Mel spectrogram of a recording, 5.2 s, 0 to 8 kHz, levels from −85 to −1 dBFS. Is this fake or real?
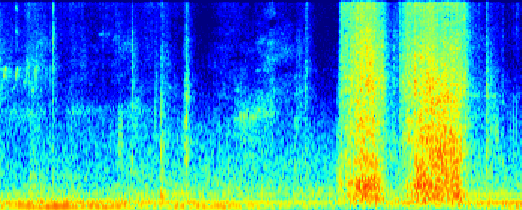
real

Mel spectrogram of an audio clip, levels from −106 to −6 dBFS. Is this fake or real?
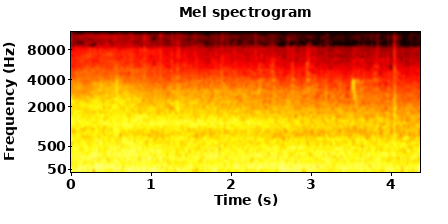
real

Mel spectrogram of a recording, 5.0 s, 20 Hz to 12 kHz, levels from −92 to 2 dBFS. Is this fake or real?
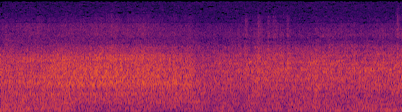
real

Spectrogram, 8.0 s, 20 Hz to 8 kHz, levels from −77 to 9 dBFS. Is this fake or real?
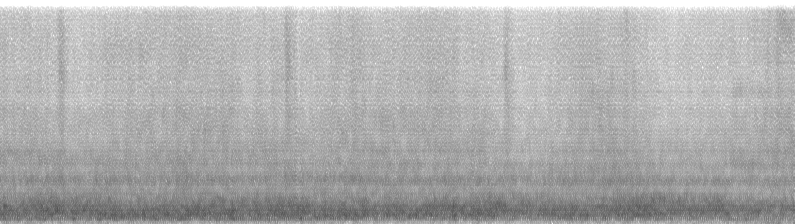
fake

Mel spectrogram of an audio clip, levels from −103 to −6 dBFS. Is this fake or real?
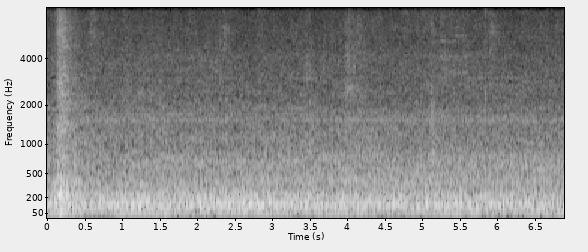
real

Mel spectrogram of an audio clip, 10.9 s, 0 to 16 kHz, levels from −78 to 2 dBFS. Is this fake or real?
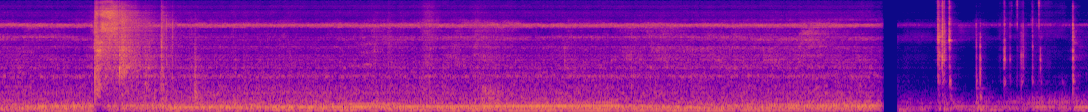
fake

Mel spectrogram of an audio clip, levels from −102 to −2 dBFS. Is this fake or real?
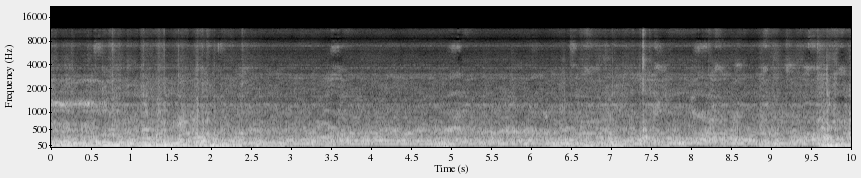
fake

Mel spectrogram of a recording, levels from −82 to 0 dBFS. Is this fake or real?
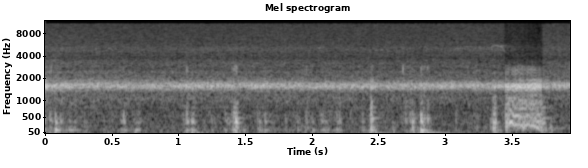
real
